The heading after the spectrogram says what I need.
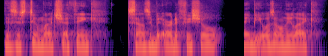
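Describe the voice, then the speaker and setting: Relaxed, fairly high-voiced man explaining. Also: fairly quick. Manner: relaxed, thinking aloud, with small restarts and hedges. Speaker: music producer explaining his track. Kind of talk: casual tutorial talk from a livestream.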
